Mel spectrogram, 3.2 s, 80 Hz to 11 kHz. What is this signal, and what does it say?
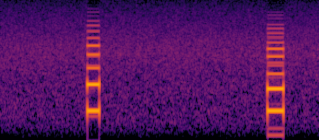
DTMF, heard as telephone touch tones, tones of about 130 ms. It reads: 6 5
